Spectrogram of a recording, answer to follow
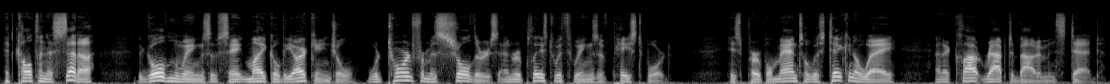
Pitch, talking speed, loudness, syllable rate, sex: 115 Hz, 185 wpm, -19 LUFS, 5.7 syllables/s, male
